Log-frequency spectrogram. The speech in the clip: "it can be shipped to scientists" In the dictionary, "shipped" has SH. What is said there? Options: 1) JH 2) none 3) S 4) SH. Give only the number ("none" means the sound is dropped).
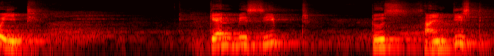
3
